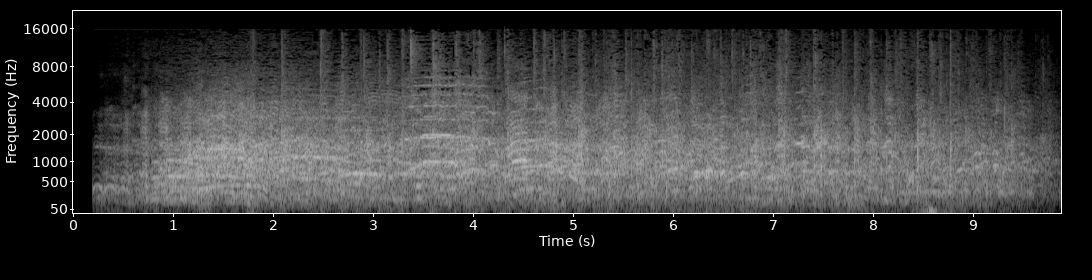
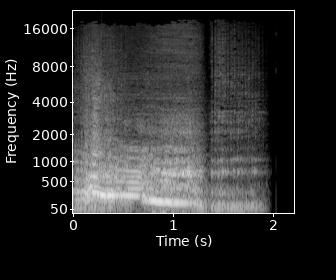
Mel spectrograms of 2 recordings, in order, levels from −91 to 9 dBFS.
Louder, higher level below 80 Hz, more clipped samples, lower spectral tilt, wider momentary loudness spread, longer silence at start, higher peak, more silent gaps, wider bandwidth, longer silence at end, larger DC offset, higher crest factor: second, -23 LUFS vs -10 LUFS; second, -60 dBFS vs -34 dBFS; second, under 0.1% vs 0.2%; second, -2 dB/octave vs -8.5 dB/octave; second, 11 LU vs 20 LU; first, 0.2 s vs 0 s; second, -8 dBFS vs 0 dBFS; neither; first, 16 kHz vs 13.5 kHz; second, 0.05 s vs 0.35 s; neither; about the same, 16 dB vs 12 dB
